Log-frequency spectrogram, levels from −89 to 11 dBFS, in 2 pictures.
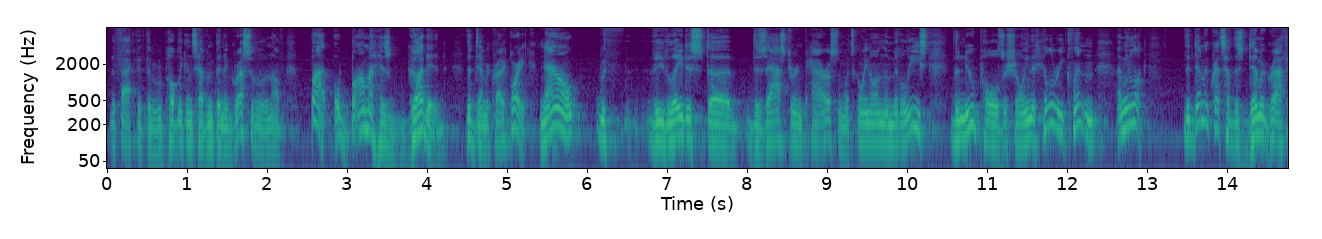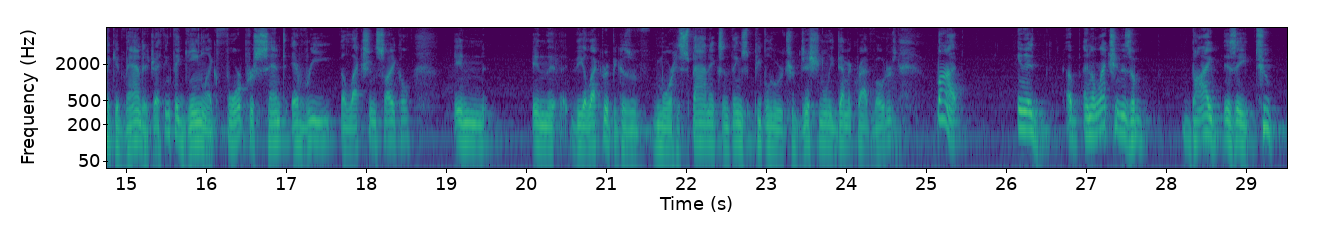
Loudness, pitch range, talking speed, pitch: -31 LUFS, 100-130 Hz, 180 wpm, 110 Hz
